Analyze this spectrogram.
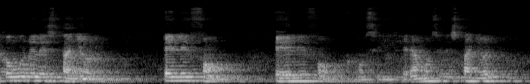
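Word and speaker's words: éléphant: Por ejemplo, vamos a ver la palabra elefante. La palabra elefante, bueno, se pronuncia, dijimos, como en el español, elefant.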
